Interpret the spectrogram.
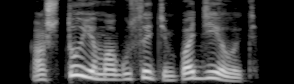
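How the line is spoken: Irritated question. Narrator (Russian): спросила она, раздраженно

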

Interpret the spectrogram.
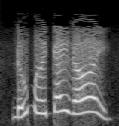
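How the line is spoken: Exclaiming. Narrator (Vietnamese): Hoàng Dung kêu lên

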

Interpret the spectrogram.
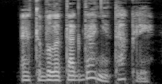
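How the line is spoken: Gentle question. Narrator (Russian): мягко спросил Пуаро

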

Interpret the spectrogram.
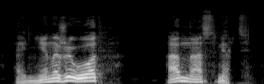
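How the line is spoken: Calm reply. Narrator (Russian): спокойно ответил Курлов

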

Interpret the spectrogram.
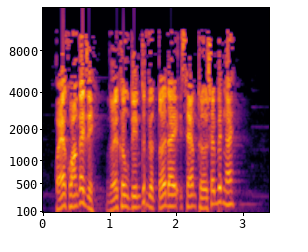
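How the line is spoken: Loud angry shout. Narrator (Vietnamese): Hoàng Diện Phong Cái trợn mắt quát lớn

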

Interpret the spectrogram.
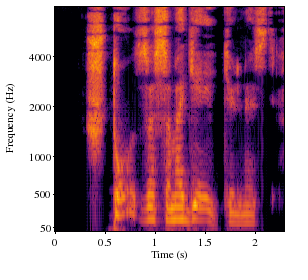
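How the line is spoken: Barked. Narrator (Russian): рявкнула она

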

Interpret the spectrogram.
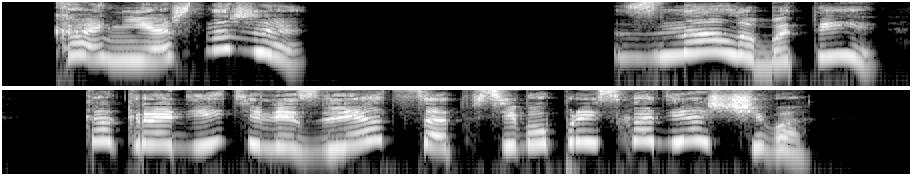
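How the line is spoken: Laughing out loud. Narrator (Russian): В голос рассмеялась Риона

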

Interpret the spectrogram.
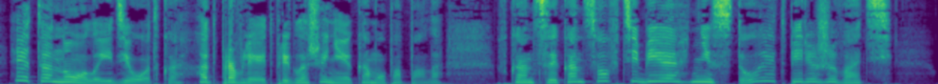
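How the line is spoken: Laughing. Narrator (Russian): он рассмеялся

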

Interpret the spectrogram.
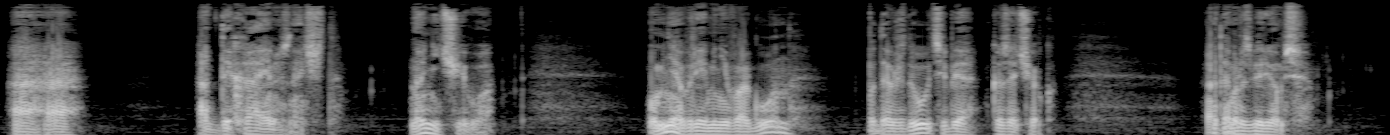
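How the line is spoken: Quiet speech. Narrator (Russian): Турецкий тихо сказал

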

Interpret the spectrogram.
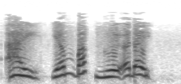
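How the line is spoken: Angry. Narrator (Vietnamese): Người đàn bà kia tức giận nói

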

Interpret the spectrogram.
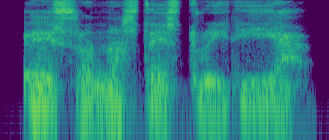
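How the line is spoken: Whispered in the ear. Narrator (Spanish): me susurró una voz al oído

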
